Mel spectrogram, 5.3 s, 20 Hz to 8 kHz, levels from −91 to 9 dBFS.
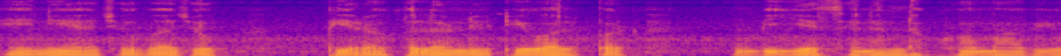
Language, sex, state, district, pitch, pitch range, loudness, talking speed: Gujarati, male, Gujarat, Valsad, 100 Hz, 95-105 Hz, -18 LUFS, 115 wpm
